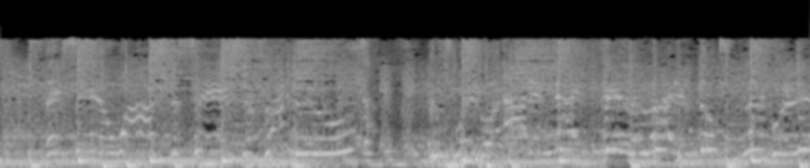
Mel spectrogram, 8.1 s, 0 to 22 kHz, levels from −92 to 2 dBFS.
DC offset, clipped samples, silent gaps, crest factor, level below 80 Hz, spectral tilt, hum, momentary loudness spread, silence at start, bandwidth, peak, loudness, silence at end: under 0.1%; under 0.1%; none; 16 dB; -28 dBFS; -4 dB/octave; none; 4 LU; 0 s; 9.2 kHz; -2 dBFS; -19 LUFS; 0 s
